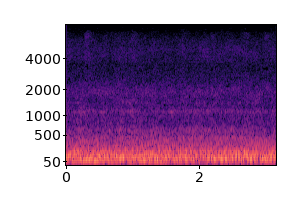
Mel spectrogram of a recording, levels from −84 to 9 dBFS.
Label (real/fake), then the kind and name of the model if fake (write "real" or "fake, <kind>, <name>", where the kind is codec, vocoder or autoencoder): real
